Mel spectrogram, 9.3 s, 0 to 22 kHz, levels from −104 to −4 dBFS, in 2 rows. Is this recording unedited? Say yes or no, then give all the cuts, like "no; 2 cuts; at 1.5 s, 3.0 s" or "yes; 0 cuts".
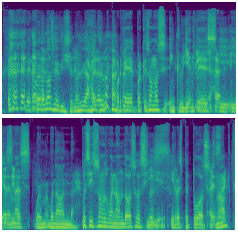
no; 4 cuts; at 2.0 s, 3.3 s, 5.3 s, 6.5 s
